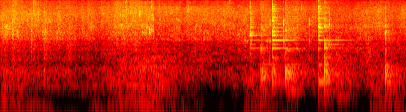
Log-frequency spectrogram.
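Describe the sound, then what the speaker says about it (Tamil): Soft sizzling of chopped onion frying in a pan with occasional stirring scrapes, close and moderately quiet. "இதில் நறுக்கிய வெங்காயம் சேர்த்துக்கலாம்."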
